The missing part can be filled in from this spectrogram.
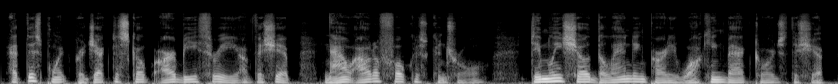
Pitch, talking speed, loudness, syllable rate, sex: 95 Hz, 180 wpm, -19 LUFS, 5.0 syllables/s, male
